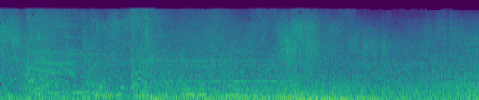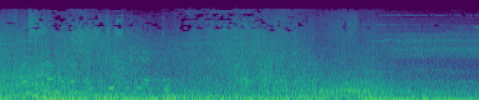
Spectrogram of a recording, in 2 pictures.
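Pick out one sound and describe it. Game battle effects crash, zap and boom in quick succession.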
